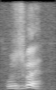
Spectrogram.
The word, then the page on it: uzva: Xyzyl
